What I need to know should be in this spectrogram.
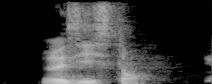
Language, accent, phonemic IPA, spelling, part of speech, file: French, France, /ʁe.zis.tɑ̃/, résistant, noun / adjective / verb, LL-Q150 (fra)-résistant.wav
- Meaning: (noun) resistant (member of a resistance movement); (adjective) resistant; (verb) present participle of résister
